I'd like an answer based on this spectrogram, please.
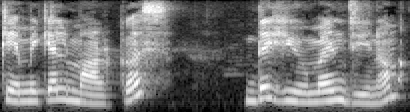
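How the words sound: There is a pause after 'markers'. The speaker calls it wrong. "അവിടെ ഒരു break വരൽ"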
